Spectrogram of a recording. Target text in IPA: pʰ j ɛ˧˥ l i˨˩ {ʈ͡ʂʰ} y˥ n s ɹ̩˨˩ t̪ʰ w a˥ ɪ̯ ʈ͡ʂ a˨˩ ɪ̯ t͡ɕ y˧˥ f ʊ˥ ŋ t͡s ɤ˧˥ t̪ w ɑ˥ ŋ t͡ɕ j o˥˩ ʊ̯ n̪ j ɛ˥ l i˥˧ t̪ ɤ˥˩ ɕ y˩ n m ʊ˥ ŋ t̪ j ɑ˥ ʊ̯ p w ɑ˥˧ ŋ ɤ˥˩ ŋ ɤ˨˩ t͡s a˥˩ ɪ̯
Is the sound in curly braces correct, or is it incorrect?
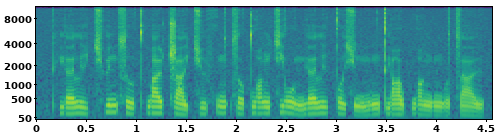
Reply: incorrect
